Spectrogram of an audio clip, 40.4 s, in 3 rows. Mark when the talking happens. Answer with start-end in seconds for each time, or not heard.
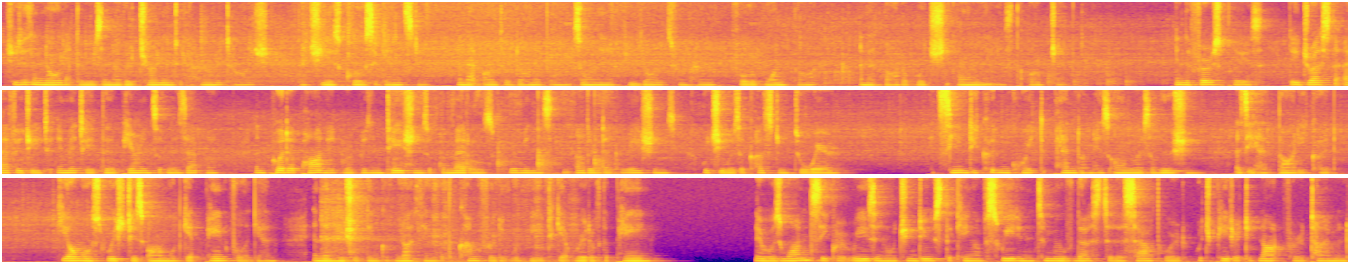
0.1-10.8, 11.7-21.9, 22.8-33.5, 34.5-40.3.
